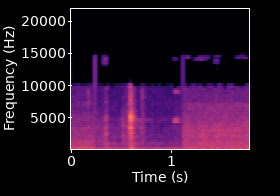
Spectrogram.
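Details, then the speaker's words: Jeep CJ7 258 4.2L six on a new budget OEM-replacement carburetor replacing a Weber, fully warmed up. Steady, even idle with no knocks, a hair too fast and smelling a little rich; high idle speed. "sounds like the idol's a hair high has warmed up now totally smells a little rich"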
